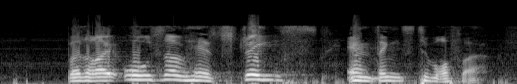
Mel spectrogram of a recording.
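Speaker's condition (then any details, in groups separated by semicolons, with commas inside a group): Cerebral palsy; discovered at age 2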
